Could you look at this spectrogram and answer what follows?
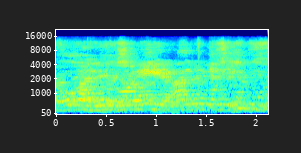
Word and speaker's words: alegoría: Tiene acento en la y alegoría. Simil y alegría. Alegoría. Alegoría. Vaya. Mire, termina en acento en la IA.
